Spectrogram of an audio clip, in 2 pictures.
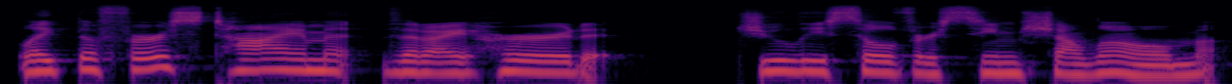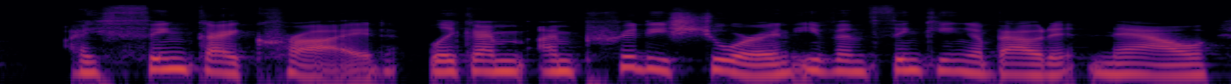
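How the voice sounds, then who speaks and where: A woman's voice: mid-range voice, a bit bright. A woman hosting a podcast in a conversational style. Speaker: podcast host.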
